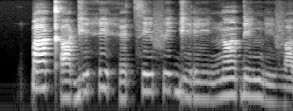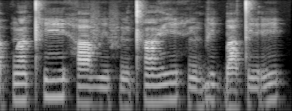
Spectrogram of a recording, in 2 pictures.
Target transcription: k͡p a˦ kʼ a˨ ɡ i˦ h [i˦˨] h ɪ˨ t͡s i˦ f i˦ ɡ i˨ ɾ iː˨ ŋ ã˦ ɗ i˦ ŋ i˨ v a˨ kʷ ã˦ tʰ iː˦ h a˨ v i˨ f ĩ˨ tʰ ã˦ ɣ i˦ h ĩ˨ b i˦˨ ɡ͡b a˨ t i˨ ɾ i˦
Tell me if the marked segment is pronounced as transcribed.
yes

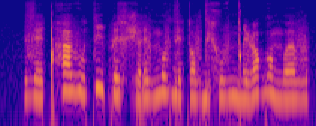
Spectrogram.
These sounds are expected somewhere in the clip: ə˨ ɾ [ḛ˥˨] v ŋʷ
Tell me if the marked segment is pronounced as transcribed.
no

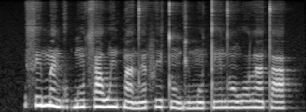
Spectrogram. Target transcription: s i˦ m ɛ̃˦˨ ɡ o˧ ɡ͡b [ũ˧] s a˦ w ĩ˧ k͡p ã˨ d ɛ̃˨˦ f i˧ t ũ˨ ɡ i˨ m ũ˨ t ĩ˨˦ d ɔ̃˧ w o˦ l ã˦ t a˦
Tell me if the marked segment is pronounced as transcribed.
yes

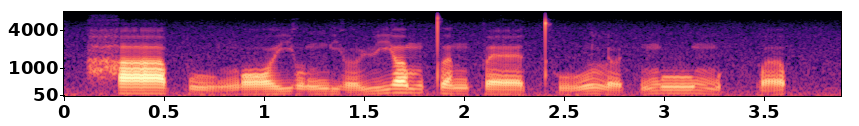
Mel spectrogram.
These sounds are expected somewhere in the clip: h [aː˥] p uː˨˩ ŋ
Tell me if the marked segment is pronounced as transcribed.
no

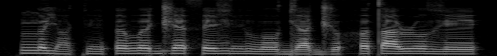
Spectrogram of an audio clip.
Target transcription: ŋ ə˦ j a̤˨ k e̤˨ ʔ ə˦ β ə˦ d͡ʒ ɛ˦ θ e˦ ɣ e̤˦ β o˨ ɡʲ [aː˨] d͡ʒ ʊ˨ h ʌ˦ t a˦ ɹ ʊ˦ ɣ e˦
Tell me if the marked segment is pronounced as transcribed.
no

